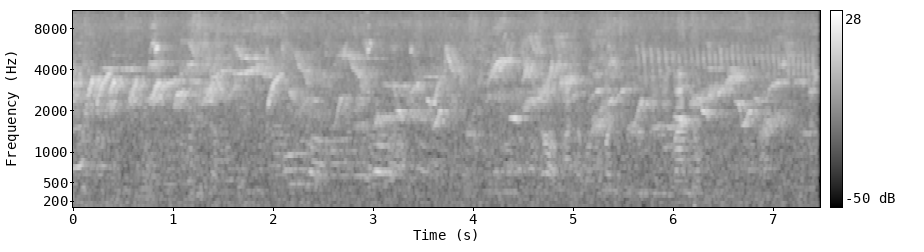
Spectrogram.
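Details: Canaries at a 2020 practice singing contest (latberan), many birds singing at once: dense, overlapping high trills, rapid chirps and warbled phrases, over a steady murmur of background noise and faint voices.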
